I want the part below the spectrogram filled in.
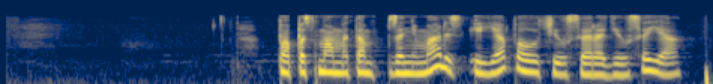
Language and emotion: Russian, positive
